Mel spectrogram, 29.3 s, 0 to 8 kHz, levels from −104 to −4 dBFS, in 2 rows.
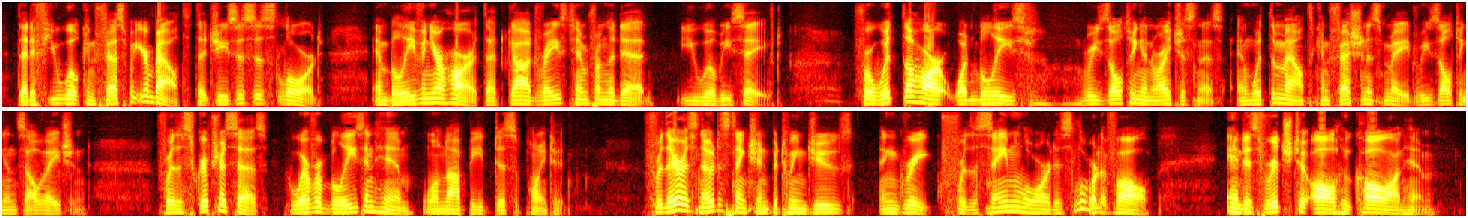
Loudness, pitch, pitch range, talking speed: -20 LUFS, 105 Hz, 95-115 Hz, 175 wpm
